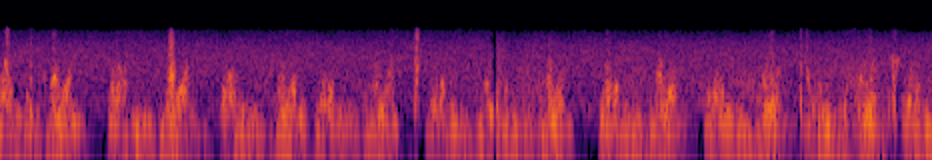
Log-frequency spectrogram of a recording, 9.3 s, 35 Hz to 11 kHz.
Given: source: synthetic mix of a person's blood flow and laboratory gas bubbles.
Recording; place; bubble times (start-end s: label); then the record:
Doppler ultrasound of blood flow; precordium
0.02-0.17 s: bubbles
0.25-0.41 s: bubbles
3.90-3.97 s: bubbles
4.12-4.21 s: bubbles
7.98-8.12 s: bubbles
8.42-8.79 s: bubbles
8.87-9.02 s: bubbles
From the record:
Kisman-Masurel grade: 221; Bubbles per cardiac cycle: several, 3 to 8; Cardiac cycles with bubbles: 10 to 50%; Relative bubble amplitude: barely perceptible (0.100 to 0.250); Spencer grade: 2 (many but less than half of the cardiac periods contain bubble signals, singularly or in groups); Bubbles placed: only in the low amplitude regions of the cardiac cycle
